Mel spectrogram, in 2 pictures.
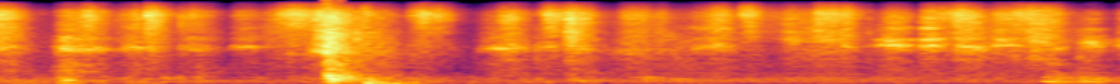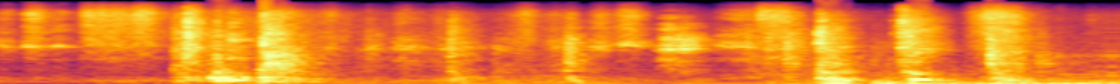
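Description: Doors and windows being slammed shut, several separate bangs and thuds. Low droning horror music swells in near the end.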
